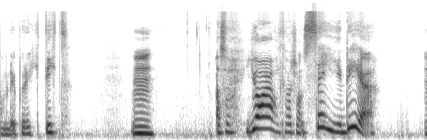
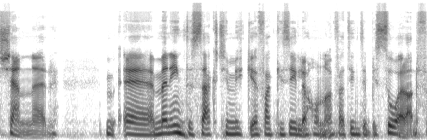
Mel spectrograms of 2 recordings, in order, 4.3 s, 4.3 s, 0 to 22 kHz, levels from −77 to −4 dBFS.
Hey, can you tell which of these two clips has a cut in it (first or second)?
first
